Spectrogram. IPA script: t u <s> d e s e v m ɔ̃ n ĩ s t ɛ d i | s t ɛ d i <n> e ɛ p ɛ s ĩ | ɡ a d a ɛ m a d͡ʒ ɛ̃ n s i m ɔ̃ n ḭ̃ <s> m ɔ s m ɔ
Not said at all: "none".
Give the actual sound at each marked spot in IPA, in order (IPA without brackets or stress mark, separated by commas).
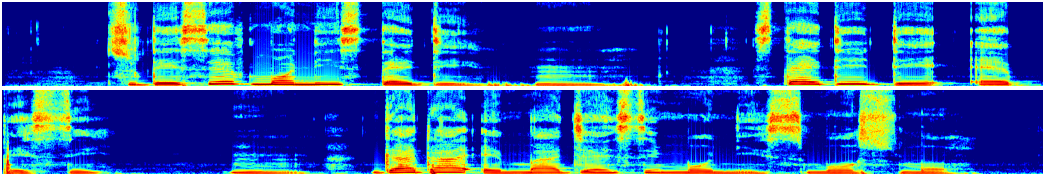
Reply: none, d, s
